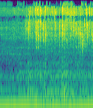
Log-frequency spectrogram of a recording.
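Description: A kitchen tap runs into a sink as lemon is rinsed quickly, a faint, steady splashing stream with light fluctuations and no voices.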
